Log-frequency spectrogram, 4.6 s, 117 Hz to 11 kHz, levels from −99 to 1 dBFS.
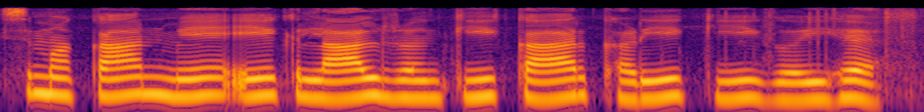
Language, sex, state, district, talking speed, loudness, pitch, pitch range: Hindi, female, Jharkhand, Palamu, 140 wpm, -17 LUFS, 215 Hz, 205-230 Hz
